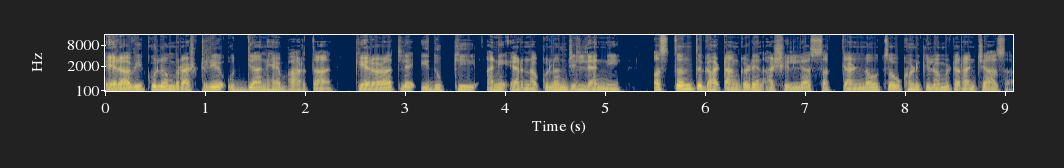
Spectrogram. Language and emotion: Goan Konkani, neutral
